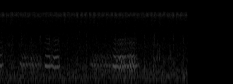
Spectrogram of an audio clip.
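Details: A meerkat on a rock gives short, thin squeaky calls, each dipping slightly in pitch, over a steady background hiss.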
